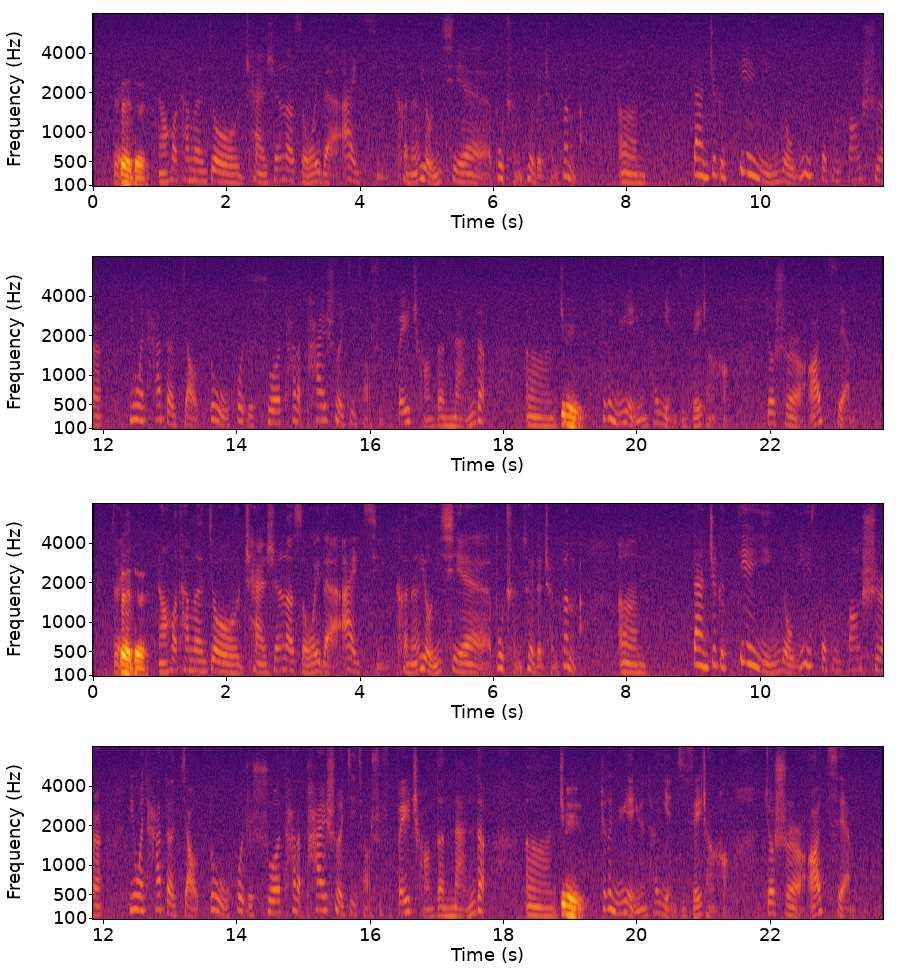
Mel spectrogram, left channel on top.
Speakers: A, on the right; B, on the right.
A: 对，
B: 对对，
A: 然后他们就产生了所谓的爱情，可能有一些不纯粹的成分吧，嗯，但这个电影有意思的地方是，因为它的角度或者说它的拍摄技巧是非常的难的。嗯，这个这个女演员她的演技非常好，
B: 嗯，
A: 就是而且，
